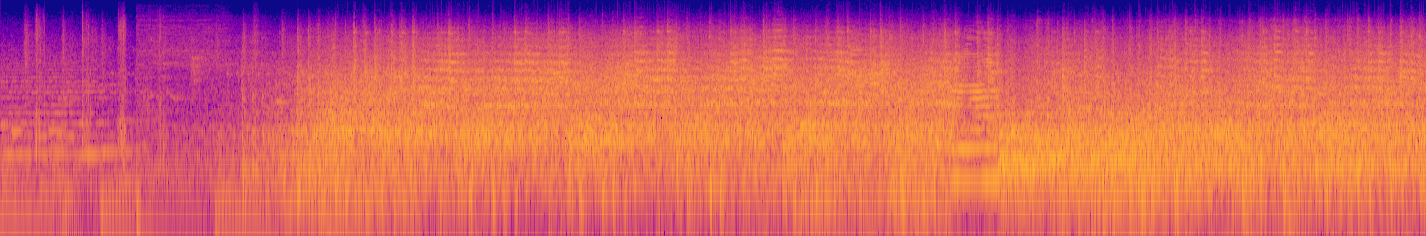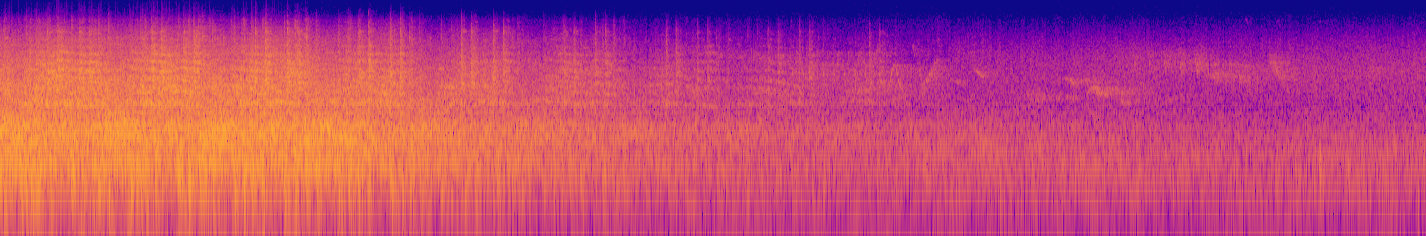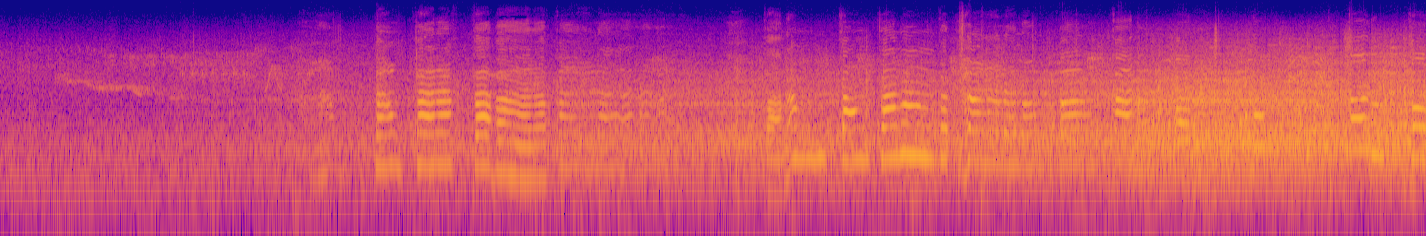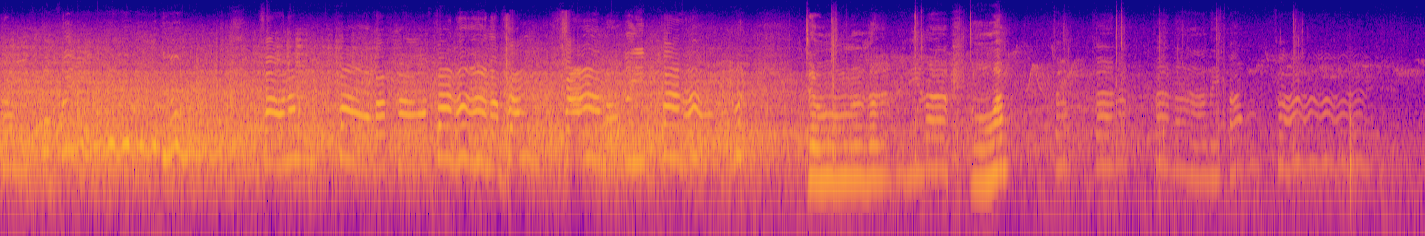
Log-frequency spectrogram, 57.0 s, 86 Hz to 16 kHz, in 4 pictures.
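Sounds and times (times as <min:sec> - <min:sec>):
train wheels clattering over rail joints: 0:02.1 - 0:24.1, 0:31.2 - 0:56.5.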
